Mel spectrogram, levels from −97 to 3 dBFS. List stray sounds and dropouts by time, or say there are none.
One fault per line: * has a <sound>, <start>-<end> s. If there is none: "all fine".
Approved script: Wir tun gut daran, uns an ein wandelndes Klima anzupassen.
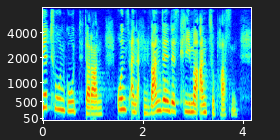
* has a dropout, 1.9-2.0 s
